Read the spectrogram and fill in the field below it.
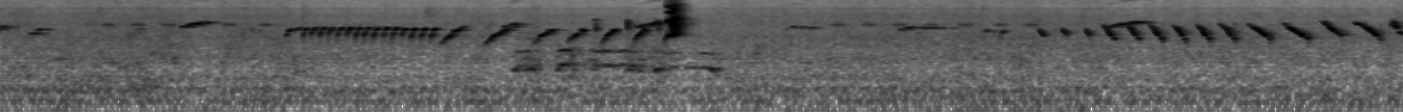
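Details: Scotch Fancy canary singing: a buzzy rolling trill, then a run of quick rising notes, a sharp loud click near the middle, and a fast repeated series of bright upward-sweeping notes toward the end.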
